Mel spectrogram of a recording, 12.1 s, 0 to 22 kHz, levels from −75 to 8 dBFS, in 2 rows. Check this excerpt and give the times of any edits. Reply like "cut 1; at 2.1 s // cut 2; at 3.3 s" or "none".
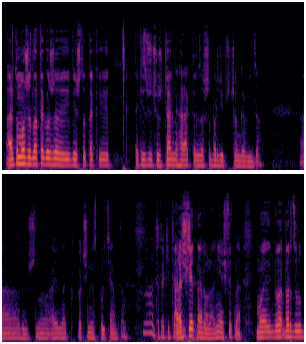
none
